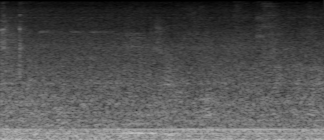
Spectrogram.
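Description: Steady low rumble of a heavy vehicle running on the street close by, with a constant low hum over it.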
